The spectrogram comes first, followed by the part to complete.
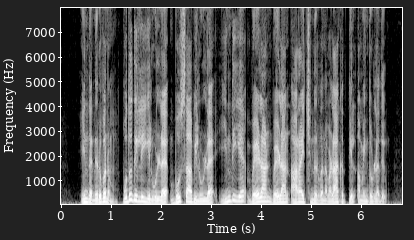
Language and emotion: Tamil, neutral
